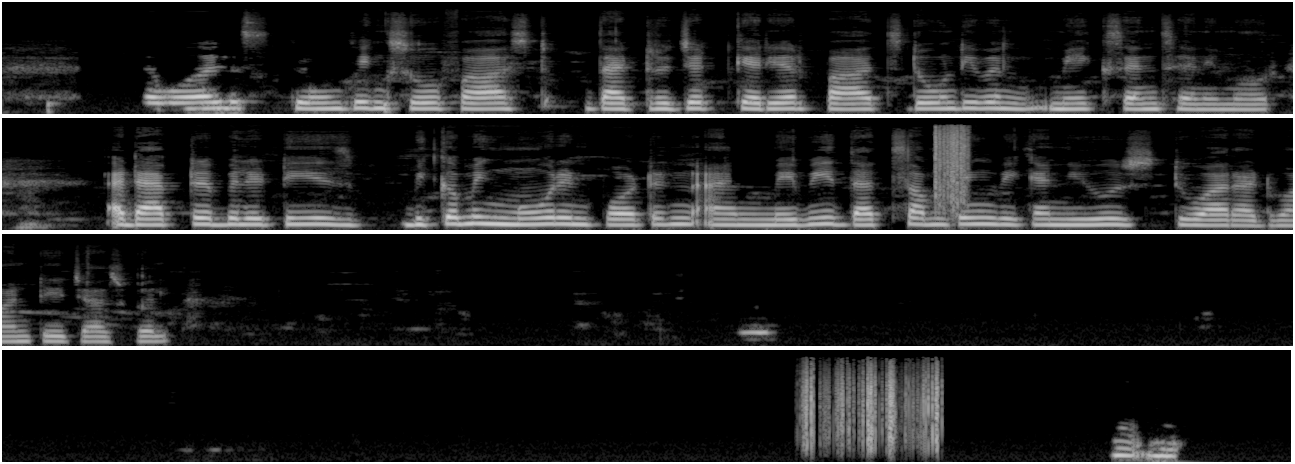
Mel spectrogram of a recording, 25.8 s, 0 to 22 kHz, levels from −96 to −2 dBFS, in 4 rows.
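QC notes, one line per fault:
11.11–11.29 s, cable scratch noise: between "important and maybe that's" and "we can use to", a short burst of dense, uneven crackle sits a little below the speech level. This is likely a worn cable or connector being moved, so its contact resistance jumps about and adds ragged noise.
23.33–24.07 s, cable scratch noise: a longer scratchy rustle, roughly as loud as the speech, with the same likely cause of a disturbed, intermittent contact.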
